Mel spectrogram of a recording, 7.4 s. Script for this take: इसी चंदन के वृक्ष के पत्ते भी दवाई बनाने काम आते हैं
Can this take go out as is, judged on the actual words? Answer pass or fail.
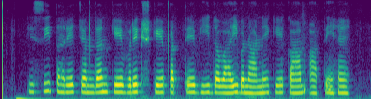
fail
